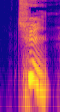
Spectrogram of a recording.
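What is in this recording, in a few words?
"qun", Mandarin Chinese, fourth tone; pinyin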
